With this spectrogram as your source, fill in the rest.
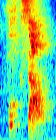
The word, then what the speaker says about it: Fuk Sao: And the last one, which sounds sturdier than how it's spelled, is Fuk Sao.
